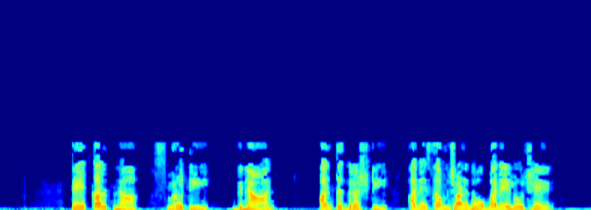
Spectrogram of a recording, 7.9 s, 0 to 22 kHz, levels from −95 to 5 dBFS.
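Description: Throughout the speech, the sound is dull and smeared, with nothing above 7 kHz. Sibilants turn fizzy and sustained sounds warble. This is likely heavy AAC compression. The coder dropped the top band and starved the rest, which fits a very low bitrate near 16 kbps.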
